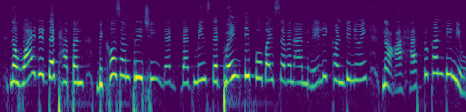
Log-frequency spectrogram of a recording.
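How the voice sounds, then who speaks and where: Using a Goan accent, a woman speaks at an extremely high pitch and a moderate pace, with ordinary pitch variation and a dry, close sound with no echo. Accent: Goan Indian English. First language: Konkani. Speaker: preacher. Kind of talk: sermon.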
